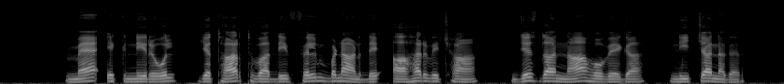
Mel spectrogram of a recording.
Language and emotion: Punjabi, neutral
